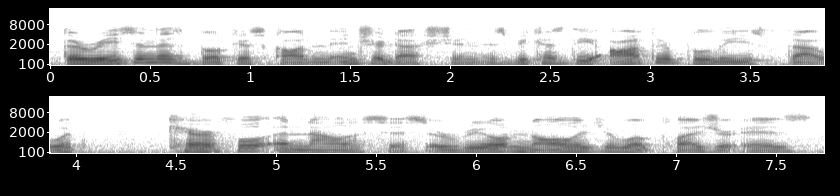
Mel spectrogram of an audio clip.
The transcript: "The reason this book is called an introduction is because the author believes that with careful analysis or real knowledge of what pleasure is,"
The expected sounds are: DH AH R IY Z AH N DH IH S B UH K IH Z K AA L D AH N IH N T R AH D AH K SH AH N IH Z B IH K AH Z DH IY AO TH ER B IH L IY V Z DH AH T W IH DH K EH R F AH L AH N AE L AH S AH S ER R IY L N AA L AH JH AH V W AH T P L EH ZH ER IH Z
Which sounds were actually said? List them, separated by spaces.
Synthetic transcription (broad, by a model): DH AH R IY Z AH N DH IH S B UH K IH Z K AA L D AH N IH N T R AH D AH K SH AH N IH Z B IH K AH Z DH IY AO TH ER B IH L IY V Z DH AH T W IH DH K EH R F L AH N AE L AH S AH S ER R IY L N AA L AH JH AH V W AH T P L EH ZH ER IH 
